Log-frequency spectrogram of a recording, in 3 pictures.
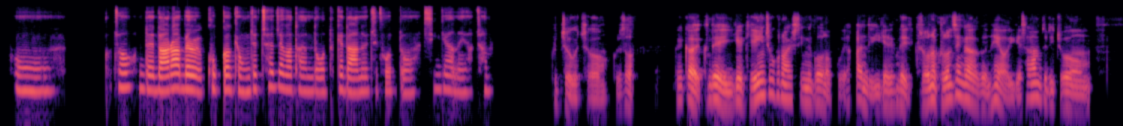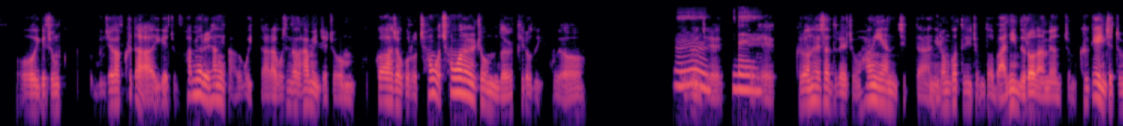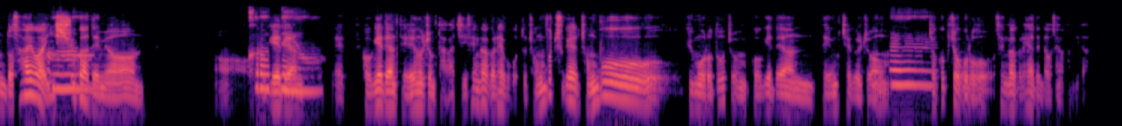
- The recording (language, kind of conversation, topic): Korean, podcast, 기술 발전으로 일자리가 줄어들 때 우리는 무엇을 준비해야 할까요?
- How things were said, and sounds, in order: none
